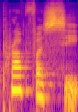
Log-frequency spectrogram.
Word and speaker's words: prophecy: 지금 이 문장에서는 the prophecy of Isaiah, prophecy, 이 부분 F 발음이고요.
